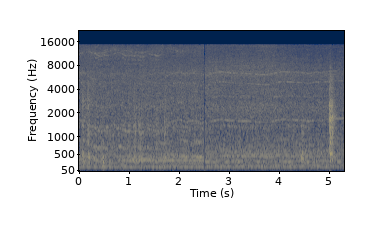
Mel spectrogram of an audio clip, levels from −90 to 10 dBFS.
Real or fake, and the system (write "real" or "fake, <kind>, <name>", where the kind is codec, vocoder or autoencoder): real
